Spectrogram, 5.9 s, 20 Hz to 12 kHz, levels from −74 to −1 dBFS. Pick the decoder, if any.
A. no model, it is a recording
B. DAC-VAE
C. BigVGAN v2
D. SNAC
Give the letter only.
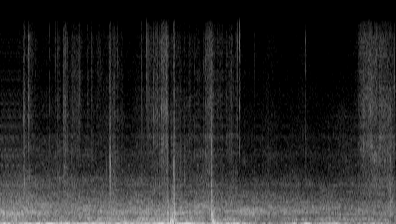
D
